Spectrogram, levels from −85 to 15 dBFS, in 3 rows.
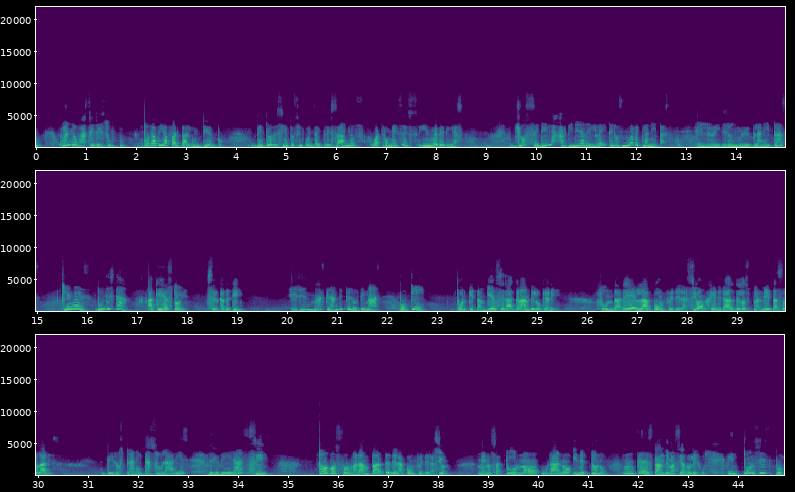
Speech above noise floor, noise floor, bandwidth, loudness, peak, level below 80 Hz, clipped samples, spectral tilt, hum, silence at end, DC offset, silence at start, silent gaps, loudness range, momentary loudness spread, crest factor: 29 dB; -48 dBFS; 7.2 kHz; -20 LUFS; -2 dBFS; -58 dBFS; under 0.1%; -8 dB/octave; none; 0 s; under 0.1%; 0 s; none; 4 LU; 16 LU; 18 dB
